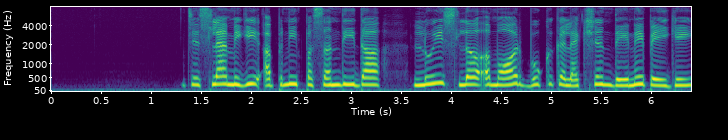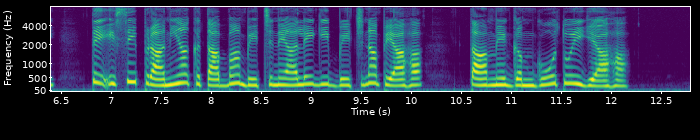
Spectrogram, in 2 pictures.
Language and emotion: Dogri, sad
